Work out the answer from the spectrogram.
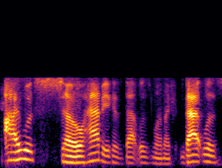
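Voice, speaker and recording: A man's voice: medium pitch, expressive, moderate pace, no echo. A man hosting a talk show, chatting casually in an enthusiastic, opinionated, gossipy way. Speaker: radio talk show host. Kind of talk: casual chat about TV soaps. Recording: narrow tinny phone-line sound.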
